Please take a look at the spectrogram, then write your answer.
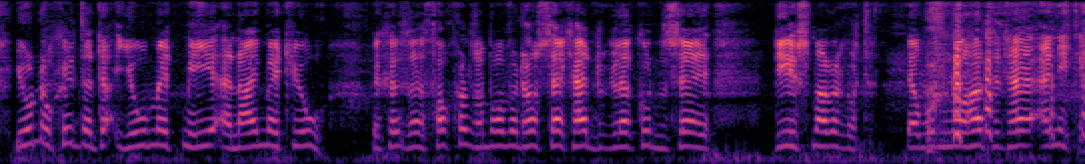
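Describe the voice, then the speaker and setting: Monotone and flat, a man with a Kerry accent speaks at a fairly quick pace and a high pitch. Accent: Irish, Kerry. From Ireland. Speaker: horse and cart driver, storyteller. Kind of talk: casual storytelling conversation. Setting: outdoors.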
